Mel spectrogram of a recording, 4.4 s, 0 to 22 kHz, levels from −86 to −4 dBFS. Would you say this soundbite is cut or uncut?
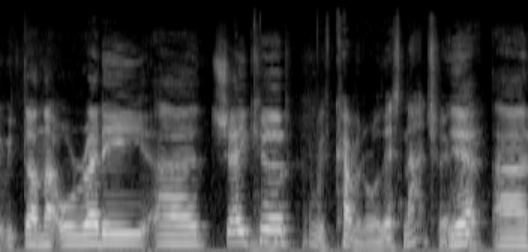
uncut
